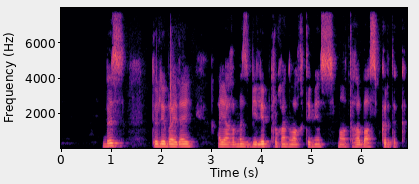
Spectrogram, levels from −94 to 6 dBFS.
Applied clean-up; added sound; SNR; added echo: none; none; none; none.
